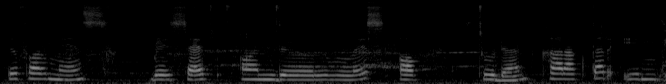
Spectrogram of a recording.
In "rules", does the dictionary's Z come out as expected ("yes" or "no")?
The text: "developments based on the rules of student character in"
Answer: no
